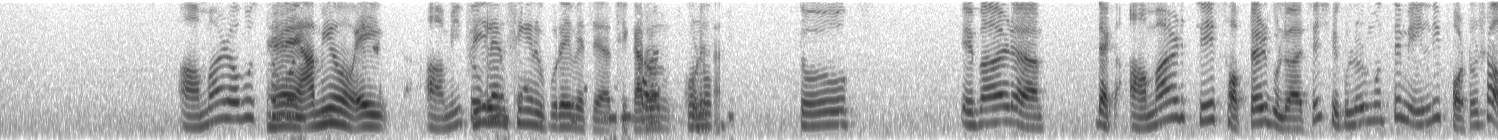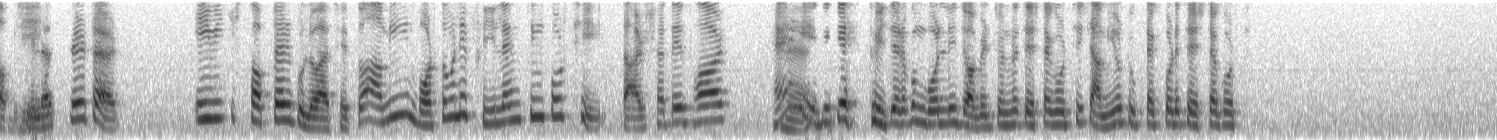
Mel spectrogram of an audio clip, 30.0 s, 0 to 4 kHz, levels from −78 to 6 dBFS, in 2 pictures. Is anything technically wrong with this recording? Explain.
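Yes. Speech is suppressed in double talk at 3.17–4.14 s, 5.0–6.94 s, 7.19–7.37 s, 15.42–15.71 s and 23.18–23.37 s. The talker dips and breaks into pieces, by about 25 dB at first and about 10 dB later. The likely cause is an echo canceller mistaking simultaneous far-end talk for echo and turning everything down. On the waveform the envelope shrinks and chops into fragments. On the spectrogram the energy fades to faint patches under the call path's 4 kHz ceiling.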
